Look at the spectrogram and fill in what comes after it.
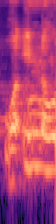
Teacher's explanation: وَإِنَّهُ نون مشدد غنہ کے ساتھ پڑھیں گے ، ہو ان میں الٹا پیش ہے، ایک الف کو برابر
